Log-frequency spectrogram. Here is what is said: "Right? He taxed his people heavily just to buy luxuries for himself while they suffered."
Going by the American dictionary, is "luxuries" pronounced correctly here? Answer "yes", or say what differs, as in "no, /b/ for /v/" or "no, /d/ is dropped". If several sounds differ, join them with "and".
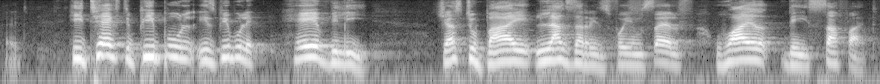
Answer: no, /z/ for /ʒ/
